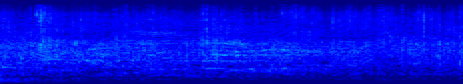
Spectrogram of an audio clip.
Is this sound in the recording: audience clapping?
yes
